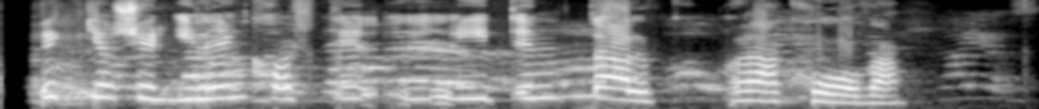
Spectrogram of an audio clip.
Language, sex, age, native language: Icelandic, male, 40-49, Polish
